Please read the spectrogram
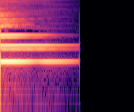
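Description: Notification-bell ding sound effect ringing out, several steady bell tones fading and then cutting off abruptly a little over a second in.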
